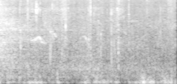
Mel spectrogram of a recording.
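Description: Rustling and irregular low thumps as fleece animals crowd and brush against the microphone, with a brief faint high squeak about half a second in.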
